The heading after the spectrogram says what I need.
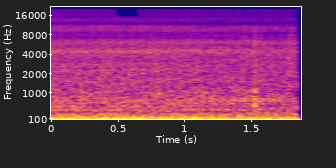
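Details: Gas furnace running normally with burners lit: steady, even low rumble with no surging, popping or rattling, after a no-ignite 3-blink pressure switch fault traced to spray foam blocking the exhaust vent was cleared.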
